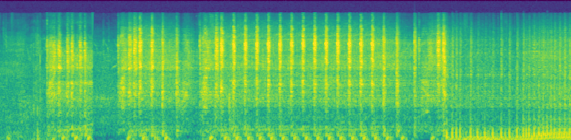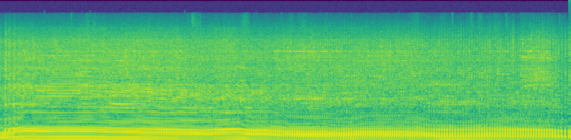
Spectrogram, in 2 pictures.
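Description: Motorcycle engine being cranked over, a fast even chugging for a few seconds, then catching about seven seconds in. It revs up and settles into a steady, loud run.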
